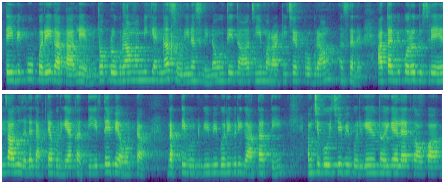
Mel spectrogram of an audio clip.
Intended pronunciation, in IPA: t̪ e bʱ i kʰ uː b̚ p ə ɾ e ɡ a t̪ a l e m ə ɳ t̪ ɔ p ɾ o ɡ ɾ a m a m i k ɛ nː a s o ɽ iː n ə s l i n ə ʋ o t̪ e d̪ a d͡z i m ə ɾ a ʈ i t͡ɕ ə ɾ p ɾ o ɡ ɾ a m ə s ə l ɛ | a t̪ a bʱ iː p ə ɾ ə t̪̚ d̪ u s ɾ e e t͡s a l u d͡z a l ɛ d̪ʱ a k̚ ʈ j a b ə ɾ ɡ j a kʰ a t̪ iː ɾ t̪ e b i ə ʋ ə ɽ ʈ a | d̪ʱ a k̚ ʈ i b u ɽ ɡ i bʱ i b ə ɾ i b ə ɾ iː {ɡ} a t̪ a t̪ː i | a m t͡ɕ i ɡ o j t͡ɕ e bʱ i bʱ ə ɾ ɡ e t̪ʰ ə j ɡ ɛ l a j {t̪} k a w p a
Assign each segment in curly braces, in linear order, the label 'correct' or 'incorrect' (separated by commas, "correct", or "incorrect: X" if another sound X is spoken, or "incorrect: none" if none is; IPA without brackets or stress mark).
correct, correct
